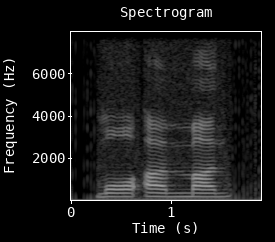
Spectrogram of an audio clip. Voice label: "man", Chinese; phonetics

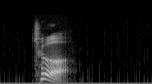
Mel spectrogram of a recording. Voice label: "che4", chinese

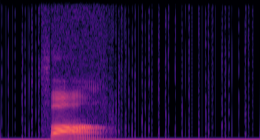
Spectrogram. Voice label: "fang4", Chinese

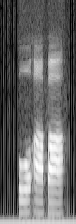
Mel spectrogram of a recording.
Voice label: ba, Chinese Phonetics

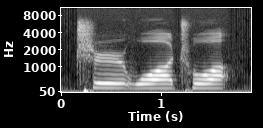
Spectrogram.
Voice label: "chuo", Chinese; phonetics; bpmf

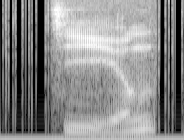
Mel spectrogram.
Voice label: "jing3", Chinese; Chinese Surnames

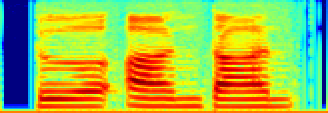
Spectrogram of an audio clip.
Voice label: "dan", Chinese; phonetics; bpmf

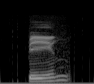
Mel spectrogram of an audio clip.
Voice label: "bing2", chinese

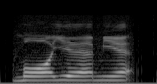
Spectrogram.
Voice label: "mie", Chinese; phonetics

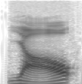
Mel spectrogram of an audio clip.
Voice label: "yao3", Chinese

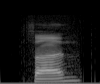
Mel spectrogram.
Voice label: "fen2", Chinese

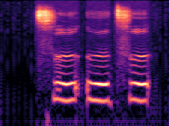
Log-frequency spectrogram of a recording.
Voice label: "ci", Chinese; phonetics; bpmf

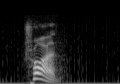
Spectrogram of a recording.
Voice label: "chuan4", Chinese

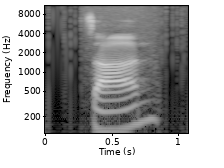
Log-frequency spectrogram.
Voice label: "zan2", Chinese

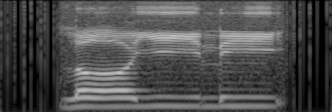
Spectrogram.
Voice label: "li", Chinese; BPMF spelling; phonetics

